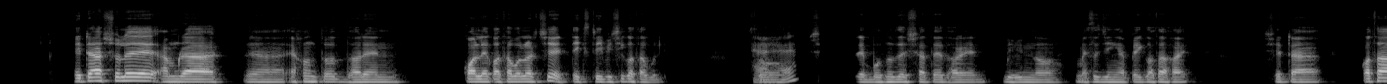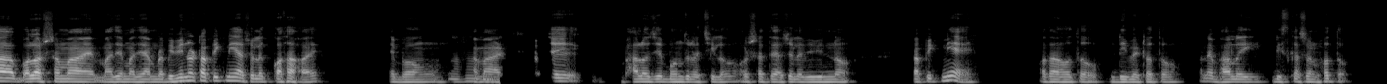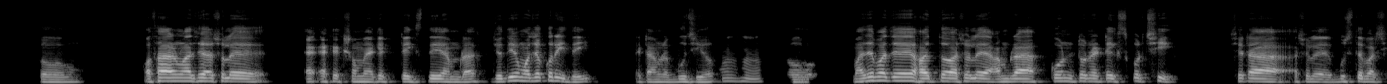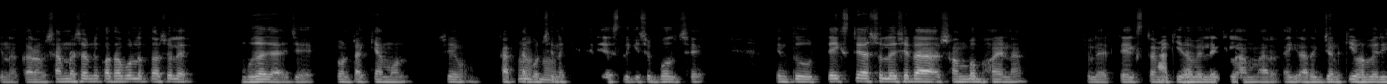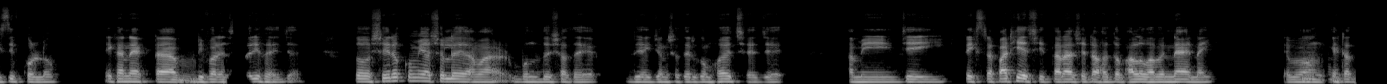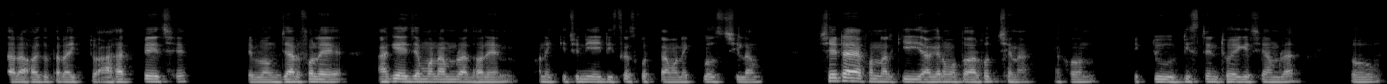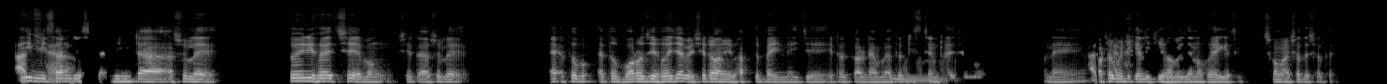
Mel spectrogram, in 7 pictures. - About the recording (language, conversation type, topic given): Bengali, advice, টেক্সট বা ইমেইলে ভুল বোঝাবুঝি কীভাবে দূর করবেন?
- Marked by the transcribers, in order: in English: "টেক্সট"; in English: "messaging app"; in English: "ডিবেট"; in English: "ডিসকাশন"; in English: "টেক্স"; "টেক্সট" said as "টেক্স"; in English: "টোন"; in English: "টেক্স"; "টেক্সট" said as "টেক্স"; in English: "টোন"; in English: "টেক্সট"; in English: "টেক্সট"; in English: "difference"; in English: "টেক্সট"; "আঘাত" said as "আহাত"; in English: "ডিসকাস"; other background noise; in English: "distant"; in English: "misunderstanding"; in English: "distant"; hiccup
